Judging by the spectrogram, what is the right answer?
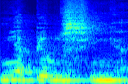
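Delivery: affectionate, tender, creepy put-on demonic voice. Quoting a woman's pet name for someone after a protest: tender, put-on demonic voice. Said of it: "tipo aquele negócio de carinhoso, mas com aquele sotaque de demônio".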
